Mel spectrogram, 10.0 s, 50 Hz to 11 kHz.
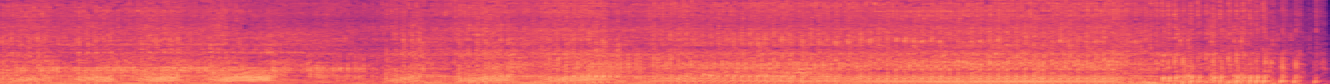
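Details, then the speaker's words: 41-year-old imported Honda XL125S single-cylinder just started with choke, owners think the carb float is sticking; ragged, uneven idle with some hunting before cutting out. "At least we know it's a runner. Right, we'll start doing some of the other bits on it now. Maybe have the carb off and clean it, because it's float sticking on it."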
